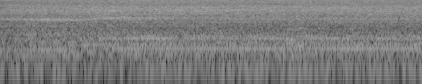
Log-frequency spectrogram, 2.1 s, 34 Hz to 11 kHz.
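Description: A 2009 Fadal VMC6030HT box-way CNC vertical machining center spindle spins at high RPM, producing a steady, loud, even whir with a faint sustained whine running through it.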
